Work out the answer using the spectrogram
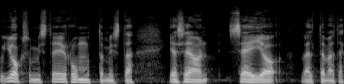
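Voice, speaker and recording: Speaking with a Swedish accent, a man talks at a fairly quick pace and a fairly low pitch with fairly even intonation, on a very clean, dry, close recording with no echo and a silent background. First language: Swedish (speaking Finnish). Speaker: actor and podcast moderator. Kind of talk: casual panel discussion. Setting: studio.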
